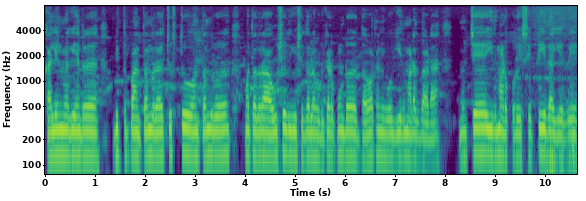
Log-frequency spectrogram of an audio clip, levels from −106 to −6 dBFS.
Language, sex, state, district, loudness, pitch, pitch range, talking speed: Kannada, male, Karnataka, Dharwad, -28 LUFS, 125 Hz, 120-130 Hz, 105 wpm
